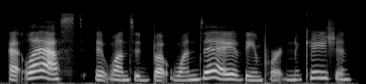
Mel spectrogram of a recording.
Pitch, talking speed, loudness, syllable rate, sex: 235 Hz, 180 wpm, -22 LUFS, 5.1 syllables/s, female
